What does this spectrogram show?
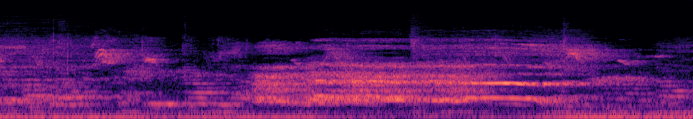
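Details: Chicken (hen) in the morning giving a drawn-out harmonic call that swells and holds for about two seconds, over a steady low hum and faint background noise.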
